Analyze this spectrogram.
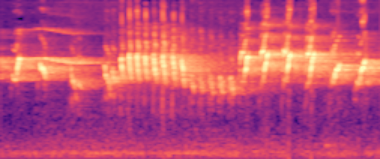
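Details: Long-tailed shrike, a champion caged songbird, singing a full tembakan style song used as a training recording: rapid bursts of sharp, high chattering notes, fast repeated trills and short slurred whistles in quick runs, with a faint low hum beneath.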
